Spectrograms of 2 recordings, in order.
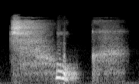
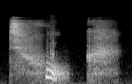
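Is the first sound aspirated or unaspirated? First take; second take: aspirated; aspirated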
